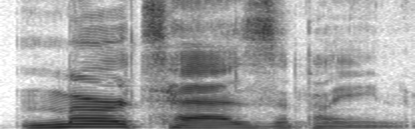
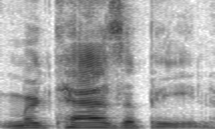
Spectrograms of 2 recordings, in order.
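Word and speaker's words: mirtazapine: It's pronounced Mertazipene. Mertazipene.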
